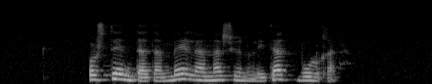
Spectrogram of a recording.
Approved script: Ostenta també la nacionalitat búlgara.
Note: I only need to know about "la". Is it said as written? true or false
true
